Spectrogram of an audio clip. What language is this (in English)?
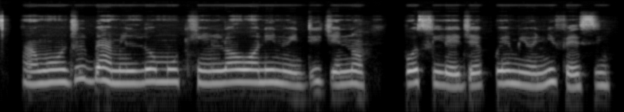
Yoruba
